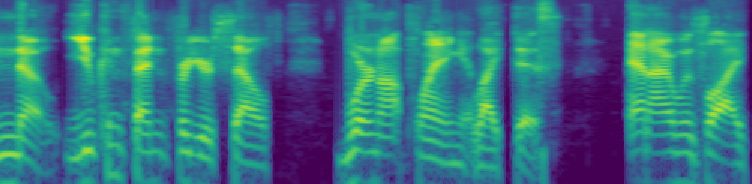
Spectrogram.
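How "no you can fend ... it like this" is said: ordinary talk, nothing marked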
